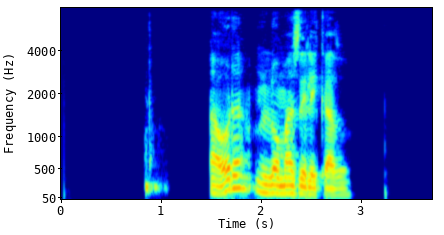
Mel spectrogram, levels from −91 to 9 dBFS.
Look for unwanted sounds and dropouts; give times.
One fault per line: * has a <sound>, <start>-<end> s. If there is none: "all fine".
* has a cough, 0.8-1.1 s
